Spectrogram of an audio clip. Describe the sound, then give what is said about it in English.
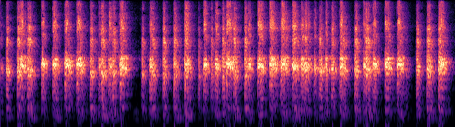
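Two duck callers blow rapid, overlapping hen quacks and cutting together, each sounding like two hens, a loud, continuous run of quick nasal notes with only a brief pause near the start. “But realistically, let's just do some cutting on some quacks, but not the aggressive. And just hear two callers.”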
